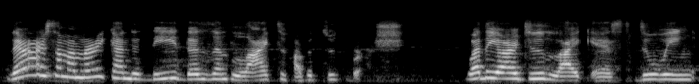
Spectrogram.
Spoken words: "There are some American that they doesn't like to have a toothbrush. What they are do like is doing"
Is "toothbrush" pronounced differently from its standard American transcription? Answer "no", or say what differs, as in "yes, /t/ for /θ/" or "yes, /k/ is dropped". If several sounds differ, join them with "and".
yes, /t/ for /θ/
